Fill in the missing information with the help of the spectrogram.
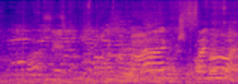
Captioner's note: crowd chattering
